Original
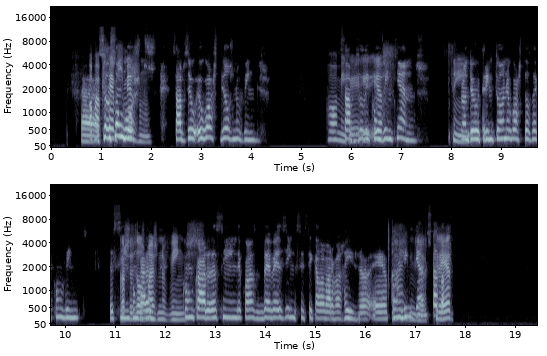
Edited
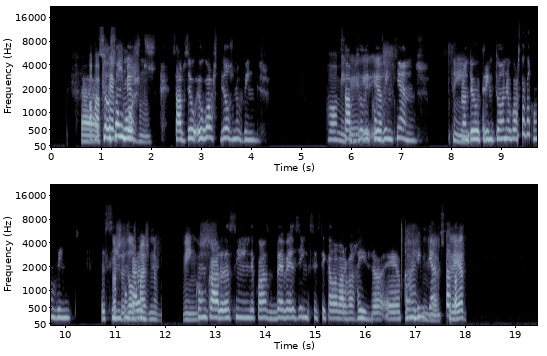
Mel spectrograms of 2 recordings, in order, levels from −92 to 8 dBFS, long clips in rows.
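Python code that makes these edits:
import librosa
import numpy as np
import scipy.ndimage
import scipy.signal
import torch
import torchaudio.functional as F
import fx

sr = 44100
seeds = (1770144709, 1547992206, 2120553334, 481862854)

y = fx.edit(x, sr, fx.speed_span(start_s=9.33, length_s=0.45, speed=1.6),
    fx.insert_room_tone(at_s=12.1, length_s=0.43), tone=tone)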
